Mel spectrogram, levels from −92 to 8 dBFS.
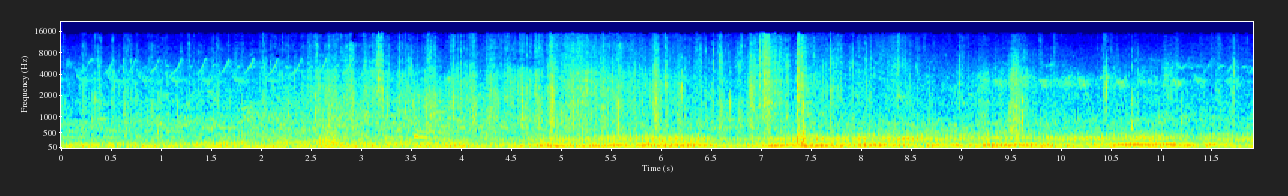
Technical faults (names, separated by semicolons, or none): none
